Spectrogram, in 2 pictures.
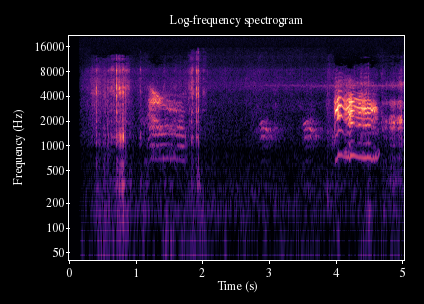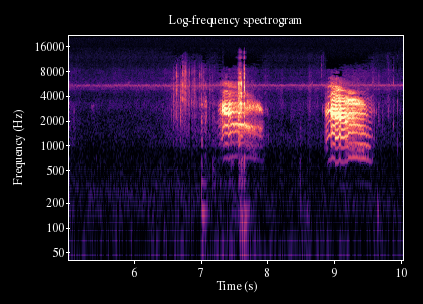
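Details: Wary stray cat approaching, filmed on a GoPro: short meows, some strained and some clearer and rising, scattered across ten seconds, the last two louder and harmonic-rich, with soft rustling underneath.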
